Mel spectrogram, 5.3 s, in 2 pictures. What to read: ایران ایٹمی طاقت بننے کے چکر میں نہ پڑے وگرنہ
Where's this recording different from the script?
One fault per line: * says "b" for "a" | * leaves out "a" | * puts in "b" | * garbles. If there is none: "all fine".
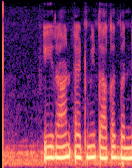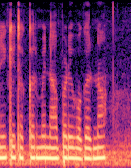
all fine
